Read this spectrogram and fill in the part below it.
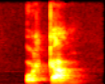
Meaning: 1. hurricane 2. an uncontrollable/destructive force 3. something moving extremely fast
- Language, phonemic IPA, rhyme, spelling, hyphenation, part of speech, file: Dutch, /ɔrˈkaːn/, -aːn, orkaan, or‧kaan, noun, Nl-orkaan.ogg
